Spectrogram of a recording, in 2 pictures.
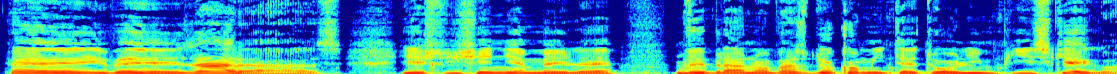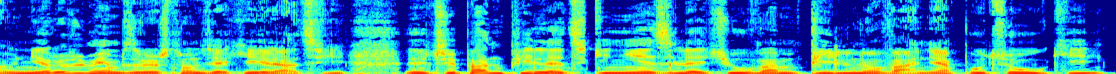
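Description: A man's voice: mid-range voice, huge pitch swings, a little slow, darkish tone, slightly rough, pitched above the performer's own voice, full character voice. A man voicing a stern, pompous school headmistress in an audiobook, curt and commanding. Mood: impatient. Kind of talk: audiobook character voice.

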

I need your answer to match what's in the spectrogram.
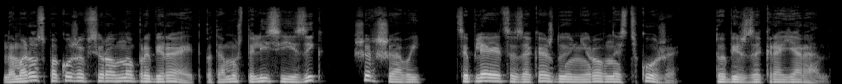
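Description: A man reading fantasy fiction aloud as an audiobook narrator, with even storytelling delivery. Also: mid-range voice, moderate pace, dry recording, studio quality.

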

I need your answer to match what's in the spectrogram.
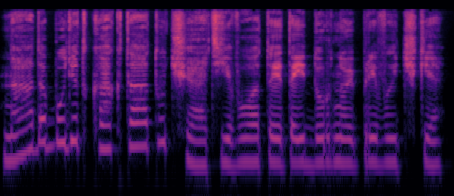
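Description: A woman narrating a first-person story aloud, lively and wry, with a sharp edge of sarcasm. Her voice sits in a middle pitch and is recorded close and dry, with no room sound. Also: brisk, no echo. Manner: lively, sarcastic, emotional reading. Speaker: audiobook narrator.

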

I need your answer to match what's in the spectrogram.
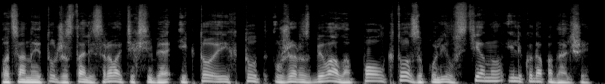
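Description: A man's voice: lowish voice, animated, fast talker, dark tone, husky, dry recording, clean studio sound. A man narrating a first-person audiobook in a tense, colloquial storytelling manner full of slang.

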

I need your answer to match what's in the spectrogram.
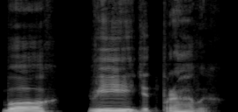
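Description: A man's voice: medium pitch, sing-song, drawn-out words, dark tone, voice pushed up. A man voicing an aging mother, fierce and grieving, who cries out and pleads in a raised voice. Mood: bitter.

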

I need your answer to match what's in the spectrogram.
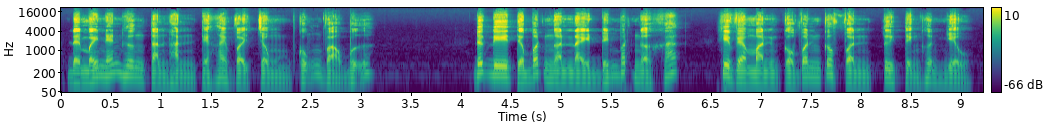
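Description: A man narrates a ghost story in a measured, scripted storytelling cadence. His voice sits low with lively melodic movement. The sound is close and dry over faint background music. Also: dry recording.

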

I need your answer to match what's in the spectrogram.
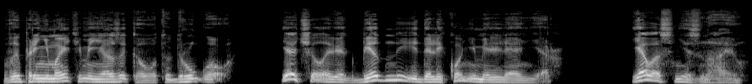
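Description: A man voicing a calm, polite older gentleman who speaks quietly and courteously in an audiobook reading. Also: mid-range voice, normal speed, vocal fry.

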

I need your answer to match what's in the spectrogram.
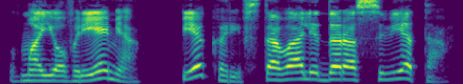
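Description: A woman's voice: medium pitch, expressive, measured pace, no room sound, clean studio sound. A woman reading an audiobook, voicing a bossy, disapproving older woman who snipes at others. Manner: sniping, disapproving.

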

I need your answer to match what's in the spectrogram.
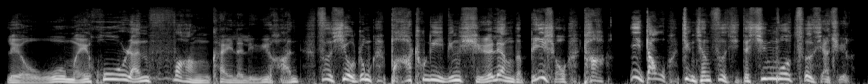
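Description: Lively dramatic male storyteller. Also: moderate pace, hardly any pauses, husky, no echo, studio quality. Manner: dramatic, highly varied delivery. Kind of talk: Chinese radio storytelling of a martial-arts novel.

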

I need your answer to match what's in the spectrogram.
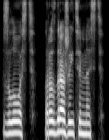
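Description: Lady doing a stubborn young woman, firm and direct, mellow dark tone. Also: on the low side, flat delivery, slow, smooth, no room sound, clean studio sound.

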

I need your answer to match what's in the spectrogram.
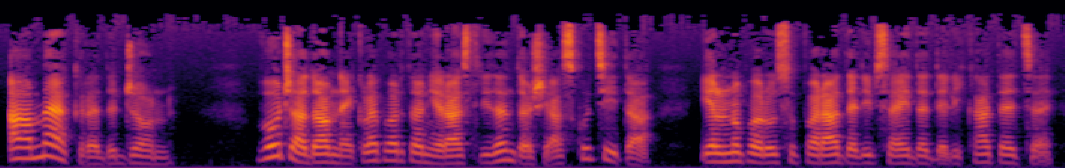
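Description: A man reading a detective story aloud in measured scripted narration. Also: a little high, fairly bright tone. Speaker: reader.

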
